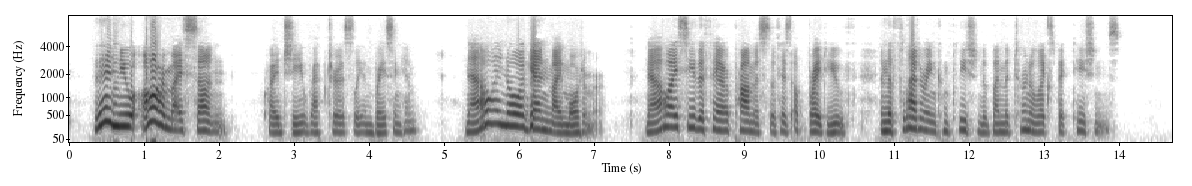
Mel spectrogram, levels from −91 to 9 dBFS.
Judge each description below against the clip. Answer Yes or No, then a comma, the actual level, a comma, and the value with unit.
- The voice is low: No, medium, 175 Hz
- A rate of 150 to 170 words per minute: No, average, 140 wpm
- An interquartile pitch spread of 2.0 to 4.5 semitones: No, average, 5.2 semitones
